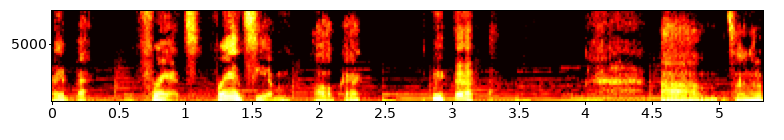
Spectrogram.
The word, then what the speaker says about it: Francium: Yeah, it's pronounced like the country Francium has a halflife of 17 minutes.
